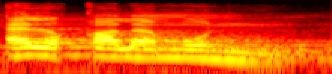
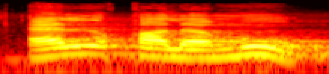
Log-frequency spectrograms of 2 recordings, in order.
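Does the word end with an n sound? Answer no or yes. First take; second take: yes; no. First: The word ends with an added n sound. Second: The word ends on a vowel without n. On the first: The speaker calls it wrong. "Nicht Al-Qalamun" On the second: The speaker calls it right. "L nicht mit doppelter Vokalisation"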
